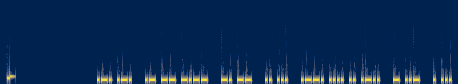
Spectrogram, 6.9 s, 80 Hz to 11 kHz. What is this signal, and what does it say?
Morse code, heard as a keyed tone, about 40 wpm, 700 Hz. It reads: RR AMY NM IS PHIL TU ES
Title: SOTA QSO Practice 40wpm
